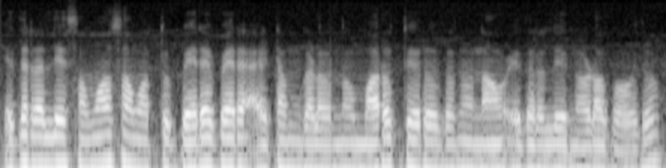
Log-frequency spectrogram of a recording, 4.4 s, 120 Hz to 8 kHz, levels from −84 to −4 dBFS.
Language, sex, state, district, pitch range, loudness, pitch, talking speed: Kannada, male, Karnataka, Bangalore, 110-130 Hz, -15 LUFS, 115 Hz, 150 wpm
